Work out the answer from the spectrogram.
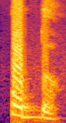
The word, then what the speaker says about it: অদ্য: এরপর দেখো, অদ্য শব্দের সঠিক উচ্চারণ নিচের কোনটি হবে? অদ্য। অয়ের অকে ও এর মতন উচ্চারণ কথা অদ্য। খেয়াল করো, অদ্য শব্দ সঠিক উচ্চারণ হবে অদ্য।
